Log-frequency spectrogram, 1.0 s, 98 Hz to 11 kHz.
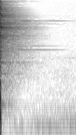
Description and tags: Sword Clash (31)
This sound was recorded with an iPod touch (5th gen)
The sound you hear is actually just a couple of large kitchen spatulas clashing together
clang, clanging, clank, clash, clashing, ding, hit, impact, iPod, knife, metal, metallic, metal-on-metal, ping, ring, ringing, slash, slashing, stainless, steel, strike, struck, sword, swords, ting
